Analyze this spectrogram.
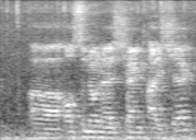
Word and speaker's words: Chiang Kai-shek: uh also known as chiang kai-shek which i guess is a cantonese way of pronouncing his name um this which is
